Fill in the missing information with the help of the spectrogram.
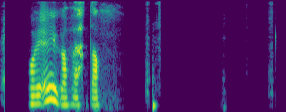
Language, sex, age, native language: Icelandic, female, 10, Icelandic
